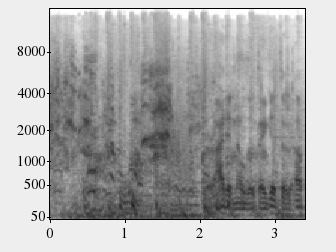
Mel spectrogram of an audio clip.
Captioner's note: chimpanzees squealing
